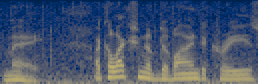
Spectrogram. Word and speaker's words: me: Sumerian texts mention the abstract concept of the mi pronounced may a collection of divine decrees or sacred powers that the gods possessed.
